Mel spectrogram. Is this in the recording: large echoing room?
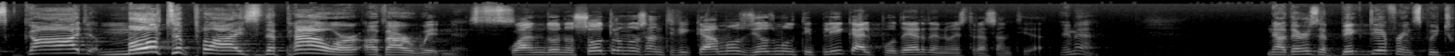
yes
